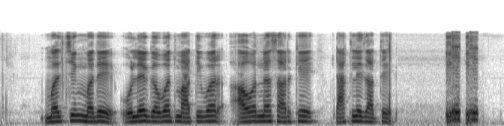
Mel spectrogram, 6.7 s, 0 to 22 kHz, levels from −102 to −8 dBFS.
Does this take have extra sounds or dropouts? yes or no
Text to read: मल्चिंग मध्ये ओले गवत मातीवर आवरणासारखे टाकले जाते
yes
